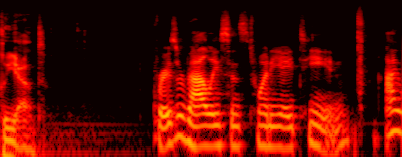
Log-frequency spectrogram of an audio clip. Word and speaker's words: Rouillard: Jacques Rouillard, by the way, is how you pronounce the last name. It's R-O-U, that means the Rue, and then the R-U-O-I, the Rouillard, so Jacques Rouillard.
